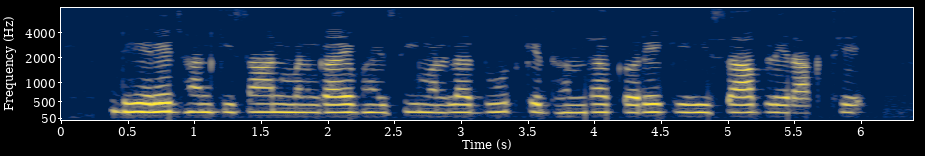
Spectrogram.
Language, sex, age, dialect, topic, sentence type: Chhattisgarhi, female, 60-100, Northern/Bhandar, agriculture, statement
